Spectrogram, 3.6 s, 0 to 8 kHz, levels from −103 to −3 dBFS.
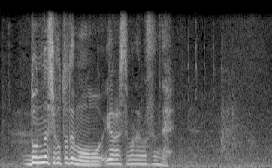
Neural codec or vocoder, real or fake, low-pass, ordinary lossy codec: none; real; 7.2 kHz; none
